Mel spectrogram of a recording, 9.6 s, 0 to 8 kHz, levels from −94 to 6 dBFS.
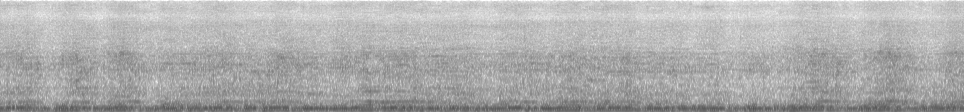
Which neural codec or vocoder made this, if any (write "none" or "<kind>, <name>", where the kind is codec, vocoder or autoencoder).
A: codec, SNAC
